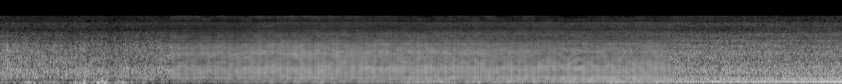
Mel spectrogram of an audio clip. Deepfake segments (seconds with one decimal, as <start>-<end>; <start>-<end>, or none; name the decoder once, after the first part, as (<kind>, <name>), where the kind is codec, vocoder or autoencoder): 1.7-6.7 (vocoder, Vocos)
